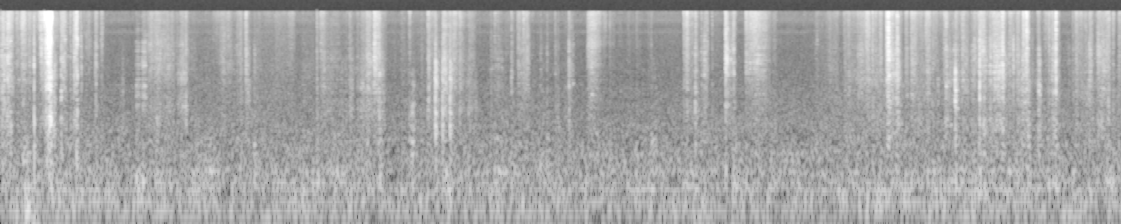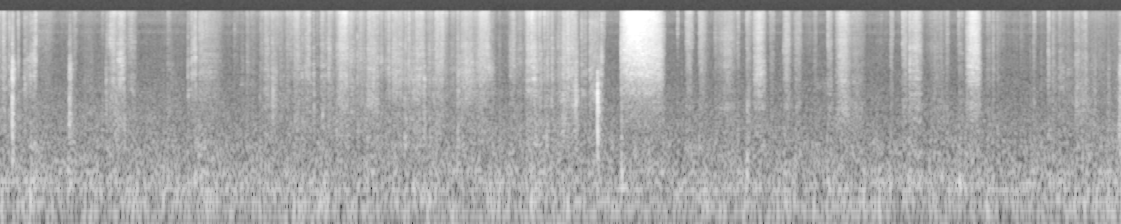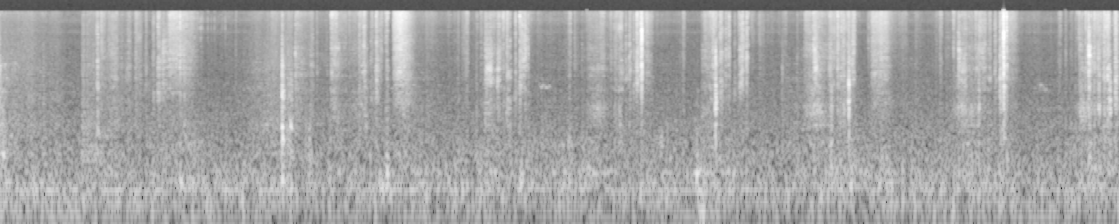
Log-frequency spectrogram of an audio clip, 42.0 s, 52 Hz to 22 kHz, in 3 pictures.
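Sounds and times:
paper cards rustling and tapping: 4.4 - 7.2, 36.8 - 37.4, 41.5 - 42.0.

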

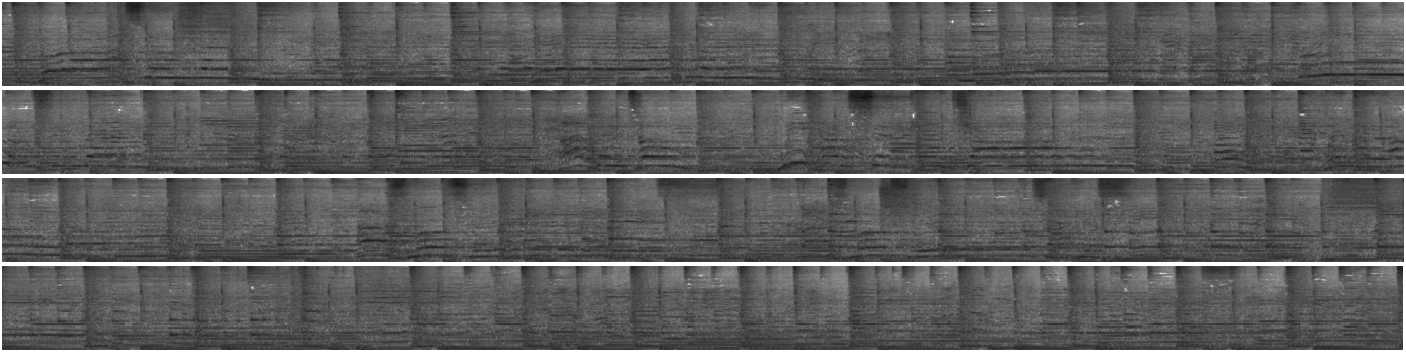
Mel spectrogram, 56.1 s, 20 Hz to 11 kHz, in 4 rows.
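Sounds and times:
male lead vocal: 0.0 - 42.2
drums: 0.0 - 56.0
electric guitars: 0.0 - 56.0
keyboard: 0.0 - 56.0.

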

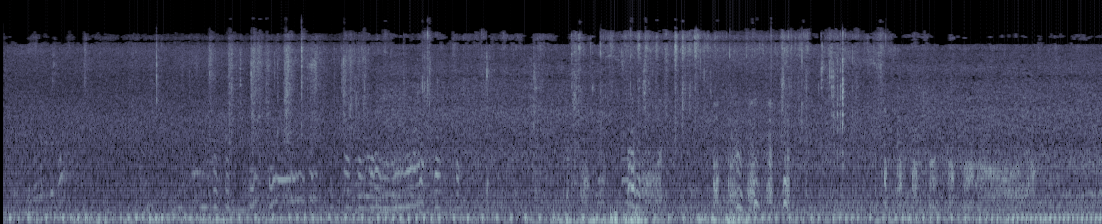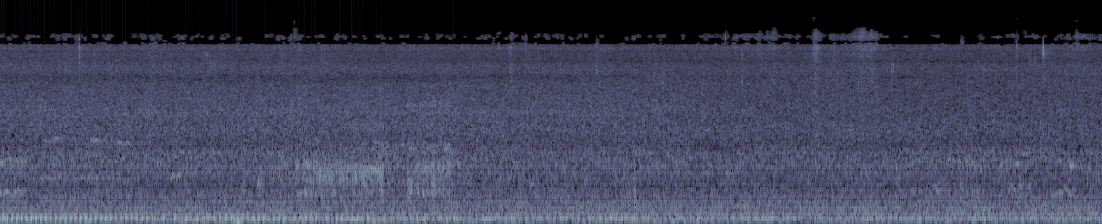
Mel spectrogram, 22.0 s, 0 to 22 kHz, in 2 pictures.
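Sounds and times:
steady low hum: 0.0 - 22.0
chickens clucking: 0.1 - 22.0.

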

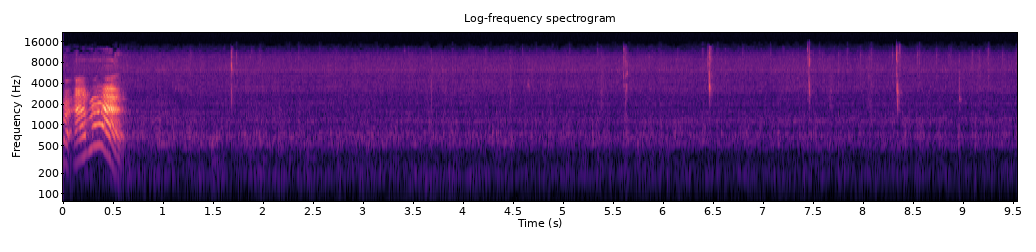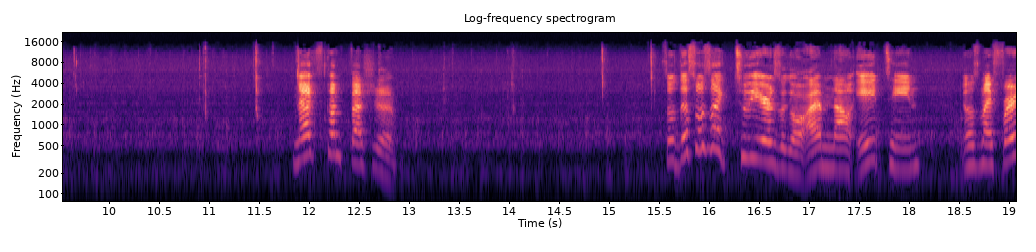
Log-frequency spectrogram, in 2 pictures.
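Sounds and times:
steady low hum: 0.0 - 19.0
quiet chewing: 4.4 - 5.8, 6.4 - 6.7, 7.3 - 9.9, 10.8 - 11.7, 13.3 - 15.6.

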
